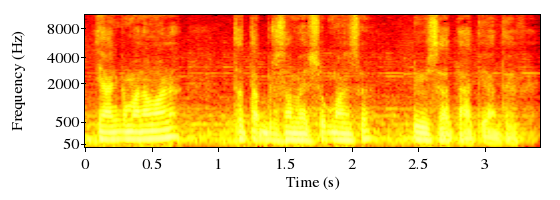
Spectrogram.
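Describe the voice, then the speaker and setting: An Indonesian man giving a televised sermon, chanting Arabic verses slowly and explaining them in relaxed everyday speech. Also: mid-range voice, soft background music. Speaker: TV preacher.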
